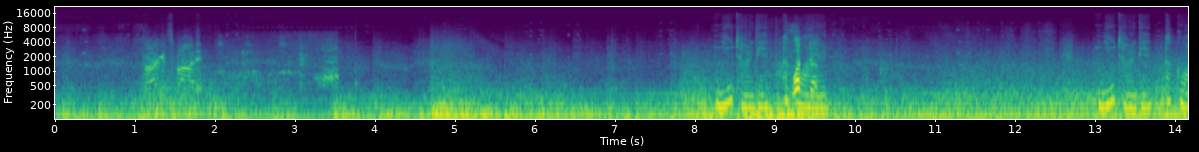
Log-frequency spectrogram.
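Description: A deep mechanical rumble drones steadily.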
